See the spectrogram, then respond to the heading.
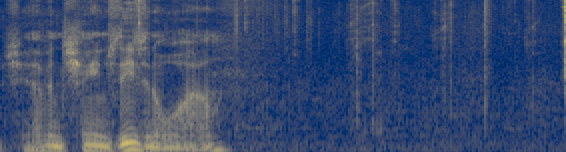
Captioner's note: scissors snipping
